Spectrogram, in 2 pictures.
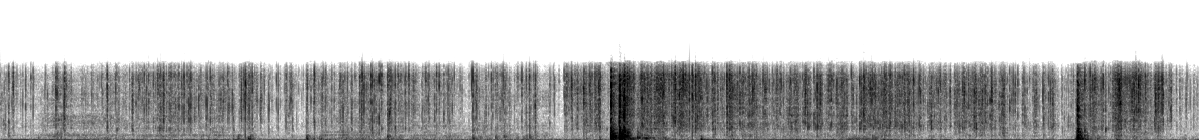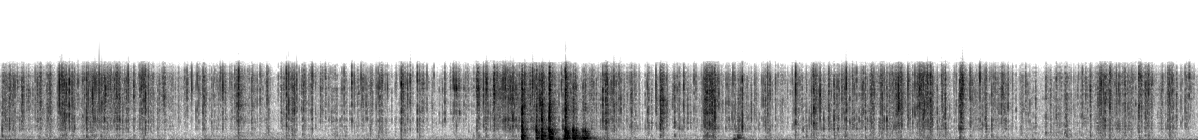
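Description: A box cutter slicing open a magazine kit package, with close crinkling plastic and cardboard, scattered ticks and scrapes, and two louder tearing bursts.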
